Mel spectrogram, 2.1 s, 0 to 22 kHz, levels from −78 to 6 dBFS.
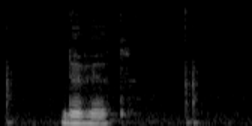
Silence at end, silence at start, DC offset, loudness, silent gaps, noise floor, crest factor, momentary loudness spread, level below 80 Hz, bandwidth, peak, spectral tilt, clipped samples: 0.45 s; 0.05 s; under 0.1%; -34 LUFS; none; -59 dBFS; 20 dB; 24 LU; -72 dBFS; 16.5 kHz; -18 dBFS; -8.5 dB/octave; under 0.1%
